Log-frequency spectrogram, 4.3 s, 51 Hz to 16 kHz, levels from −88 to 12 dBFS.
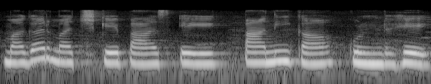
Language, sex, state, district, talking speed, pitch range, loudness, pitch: Hindi, female, Madhya Pradesh, Dhar, 110 wpm, 205-225 Hz, -14 LUFS, 220 Hz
